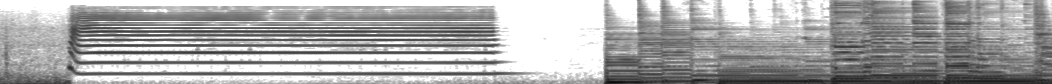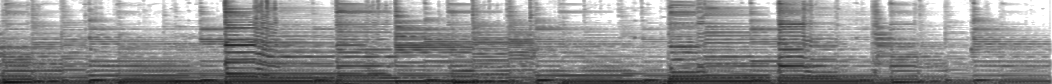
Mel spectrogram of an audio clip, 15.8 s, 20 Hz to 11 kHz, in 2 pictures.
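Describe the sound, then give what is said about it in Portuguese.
A single loud, steady start horn blares for about three seconds with a flat, buzzing tone, signalling the start of a long-distance swimming challenge at 23:15 on 18 February, given by the official observer of the Leme ao Pontal Swimming Association, then stops abruptly. Loud, busy music with a driving beat takes over right after. “A buzina”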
